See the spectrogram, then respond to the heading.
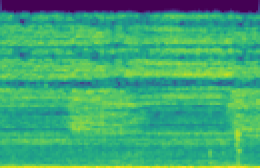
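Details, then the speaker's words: Crashed Jaguar F-Type, engine off, cooling system pressurised with a compressor during coolant refill: pressure drops with a steady, even hiss of escaping air from the main radiator core itself, not a pipe, so the radiator needs replacing. "As you can see, we are dropping, and you hear the leak. There's actually a leak, and it's in the worst place ever."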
